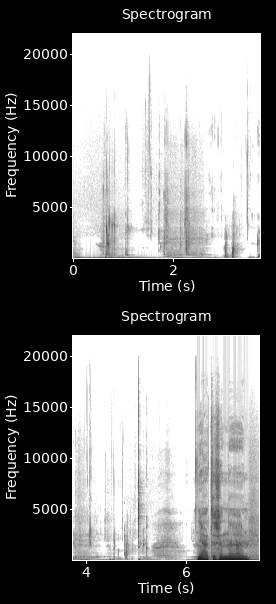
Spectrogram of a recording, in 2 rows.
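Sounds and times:
person sipping a seedy blueberry drink: 0.4 - 5.4
wet squishing mouth noises: 0.4 - 5.4
speech: 6.2 - 7.4.

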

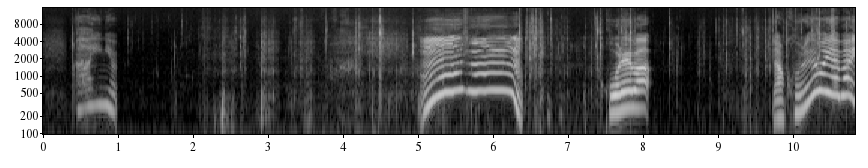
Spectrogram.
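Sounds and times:
speech: 0.6 - 1.1, 5.0 - 5.4, 7.6 - 8.1, 9.7 - 10.8
crunching and chewing macadamia nuts and cheese in one mouthful: 1.1 - 5.0, 6.3 - 10.6.

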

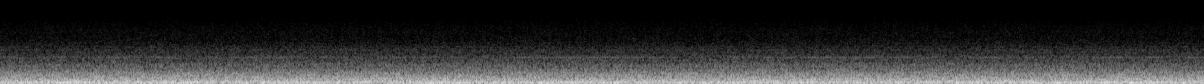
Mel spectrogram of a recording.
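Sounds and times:
private jet airplane cabin deep rumble: 0.0 - 12.0.

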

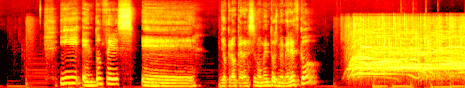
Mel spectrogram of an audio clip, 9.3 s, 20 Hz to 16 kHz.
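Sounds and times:
speech: 1.1 - 6.4
crowd cheering with whoops and shouts: 6.8 - 9.2.

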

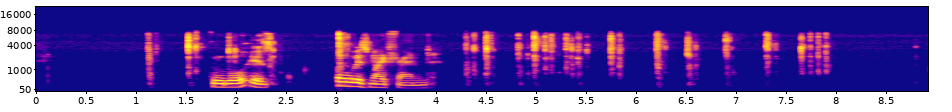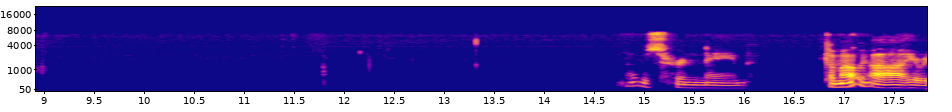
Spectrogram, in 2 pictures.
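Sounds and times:
steady low hum: 0.0 - 17.8
computer keyboard clicks of someone typing a search: 1.1 - 3.2, 4.3 - 8.0
speech: 1.8 - 4.1, 15.0 - 16.2, 16.8 - 17.8.

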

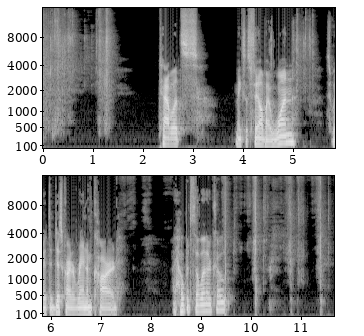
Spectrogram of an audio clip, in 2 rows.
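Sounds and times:
two playing cards shuffled by hand: 0.0 - 1.5, 8.8 - 11.6
speech: 2.4 - 3.2, 3.9 - 7.5, 8.4 - 10.2.

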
